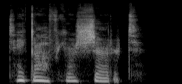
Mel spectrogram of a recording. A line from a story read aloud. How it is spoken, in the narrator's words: Primo whispers between frantic kisses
